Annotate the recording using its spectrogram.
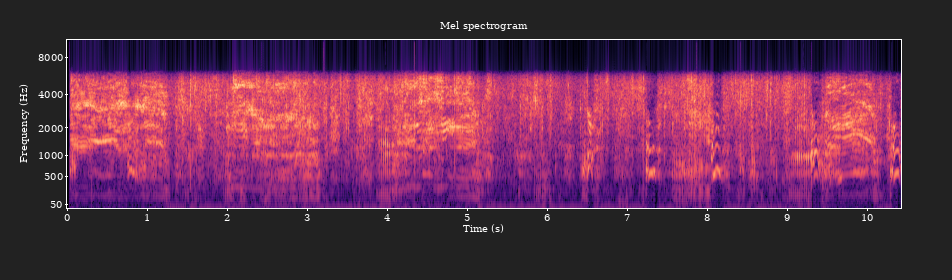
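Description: Feral pig squealing and screaming almost without pause while hunting dogs hold it, with dogs growling underneath.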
